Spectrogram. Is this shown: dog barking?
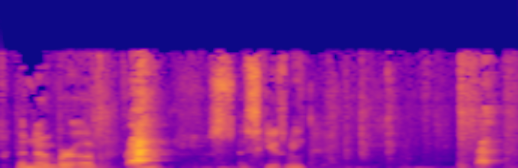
yes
